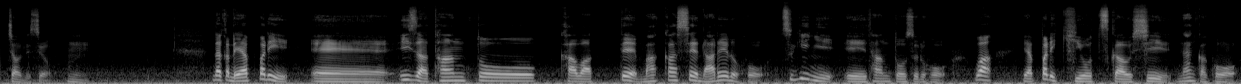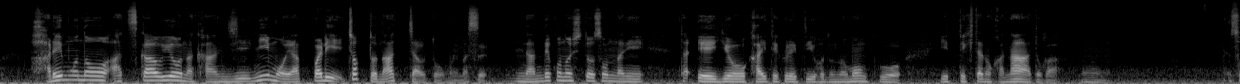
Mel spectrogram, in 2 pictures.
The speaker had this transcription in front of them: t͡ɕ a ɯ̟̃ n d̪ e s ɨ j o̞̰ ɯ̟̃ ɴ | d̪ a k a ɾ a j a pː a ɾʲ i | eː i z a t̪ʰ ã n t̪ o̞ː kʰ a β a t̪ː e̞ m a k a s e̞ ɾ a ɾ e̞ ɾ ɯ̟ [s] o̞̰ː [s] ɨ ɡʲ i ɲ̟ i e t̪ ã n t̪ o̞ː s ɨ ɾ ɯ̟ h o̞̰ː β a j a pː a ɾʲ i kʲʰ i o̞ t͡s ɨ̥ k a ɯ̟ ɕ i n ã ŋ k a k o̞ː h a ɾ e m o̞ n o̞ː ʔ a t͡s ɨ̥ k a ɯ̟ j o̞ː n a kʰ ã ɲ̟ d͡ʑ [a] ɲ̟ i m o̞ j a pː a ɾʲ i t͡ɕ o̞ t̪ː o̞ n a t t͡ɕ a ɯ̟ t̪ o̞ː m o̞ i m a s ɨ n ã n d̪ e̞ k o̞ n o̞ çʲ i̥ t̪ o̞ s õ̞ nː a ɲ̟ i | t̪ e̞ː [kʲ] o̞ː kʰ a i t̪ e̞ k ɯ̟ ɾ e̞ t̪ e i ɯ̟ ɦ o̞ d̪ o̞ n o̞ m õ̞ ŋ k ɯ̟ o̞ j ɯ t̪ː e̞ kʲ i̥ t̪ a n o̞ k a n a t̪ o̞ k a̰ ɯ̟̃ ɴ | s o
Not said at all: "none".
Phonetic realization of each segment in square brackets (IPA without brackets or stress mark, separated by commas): h, t͡s, i, ɡʲ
